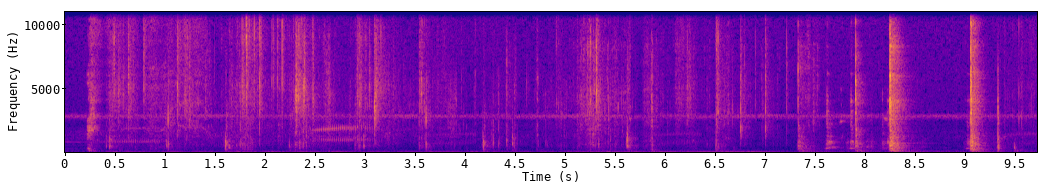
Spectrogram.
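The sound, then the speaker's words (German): Knocking on the door of a house: a couple of sharp, hollow raps at the end, after a stretch of soft shuffling and scattered clicks over a low, steady hum. “Naja, ich klopfe mal.”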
